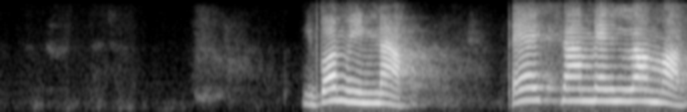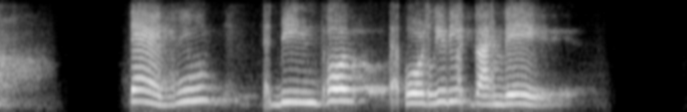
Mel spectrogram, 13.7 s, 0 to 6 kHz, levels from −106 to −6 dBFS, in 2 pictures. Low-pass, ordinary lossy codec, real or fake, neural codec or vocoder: 5.4 kHz; Opus, 16 kbps; fake; codec, 16 kHz, 0.5 kbps, FunCodec, trained on LibriTTS, 25 frames a second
